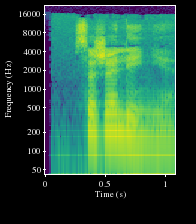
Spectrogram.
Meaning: 1. regret 2. pity
- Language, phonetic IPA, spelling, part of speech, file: Russian, [səʐɨˈlʲenʲɪje], сожаление, noun, Ru-сожаление.ogg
